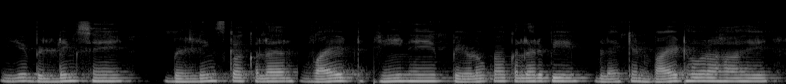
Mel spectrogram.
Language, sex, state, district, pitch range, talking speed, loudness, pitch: Hindi, male, Chhattisgarh, Sukma, 140-155 Hz, 145 wpm, -30 LUFS, 150 Hz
